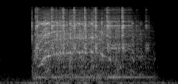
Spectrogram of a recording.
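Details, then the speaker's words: 110cc Chinese ATV during rebuild, engine spun over with stator on flywheel: short, high, scratchy whir with quick regular pulses as the stator scrapes the flywheel; paint used to locate the contact point; stator rubbing on flywheel. "so the stator was hitting the flywheel somewhere so I sprayed the light going the coat of white paint over it and now we can see where it will hit"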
